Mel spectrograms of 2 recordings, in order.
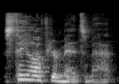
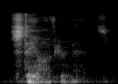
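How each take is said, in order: First: Said in the usual way. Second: Conspiratorial whisper to the author. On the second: Shown as a demonstration. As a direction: whisper stay off your meds, much softer. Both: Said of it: "All I can say is".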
